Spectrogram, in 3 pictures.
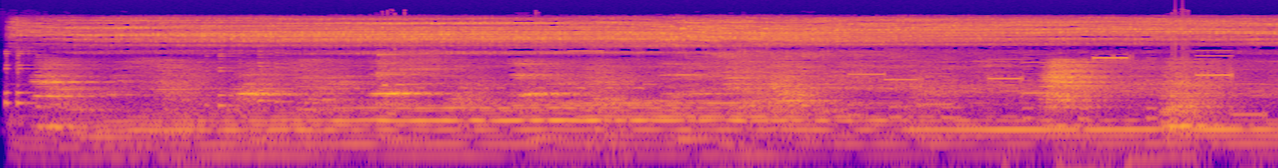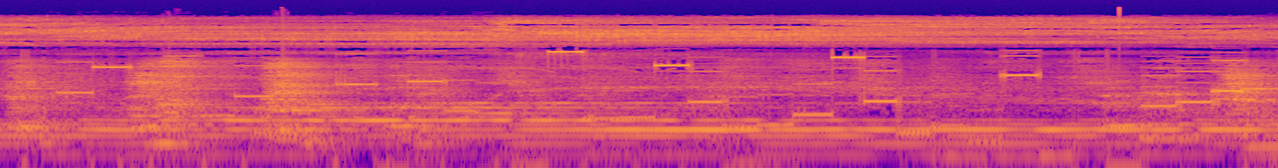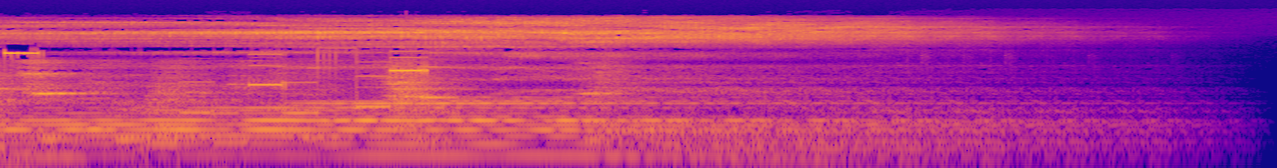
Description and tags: angry machine looking for you
Its dragging its gimp leg around the facility. Wires hang as it scrapes down the hall. You need a weapon, you need a way out. The facility is all under lock down. Who made this machine and why is it full of rage.
computer, robots, space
